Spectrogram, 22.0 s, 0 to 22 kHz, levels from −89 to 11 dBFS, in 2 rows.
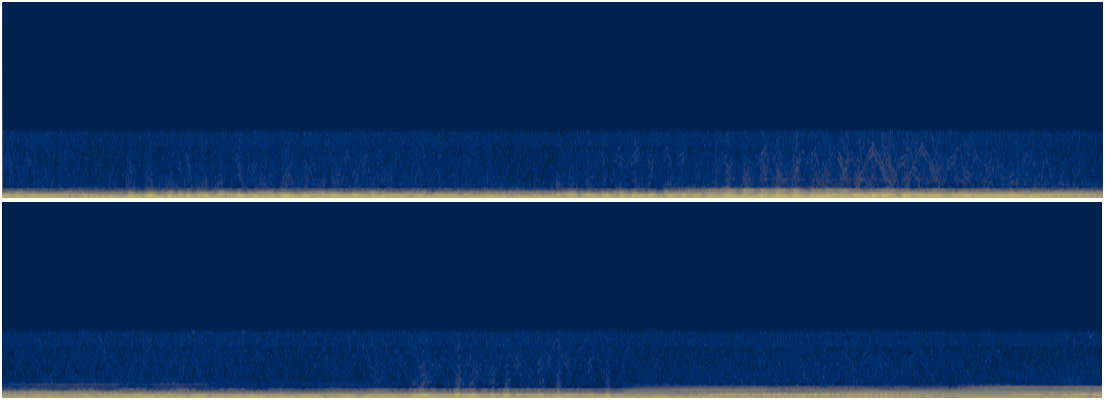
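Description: At 5.54 s the sound jumps abruptly forward, with no gap or fill at the join, as if about a second of audio has vanished. This is a skip ahead: that stretch was dropped in transit or discarded when the jitter buffer overflowed, and playback spliced the audio on either side almost directly.

From 5.83 to 9.37 s the audio runs slightly fast, about 3 percent, yet keeps its pitch. This is a jitter buffer speed-up: the receiver held excess audio and trimmed many short pitch-period slices, about a tenth of a second in total, to shrink the delay. Throughout, nothing above 8 kHz is present, which fits the G.722 call codec on this path.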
